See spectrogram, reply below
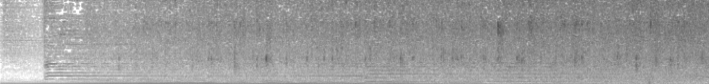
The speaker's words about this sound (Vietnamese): Lúc ngẩng mặt lên, trời đã bắt đầu đổ mưa.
